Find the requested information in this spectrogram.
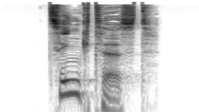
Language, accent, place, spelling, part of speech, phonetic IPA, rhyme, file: German, Germany, Berlin, zinktest, verb, [ˈt͡sɪŋktəst], -ɪŋktəst, De-zinktest.ogg
- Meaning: inflection of zinken: 1. second-person singular preterite 2. second-person singular subjunctive II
